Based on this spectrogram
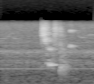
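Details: Pet Maximilian's pionus indoors, chatting with its owner while they wait for a delivery, gives one short, harsh, rasping squawk that dips slightly in pitch.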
